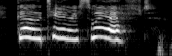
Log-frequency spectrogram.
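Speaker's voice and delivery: very high, loud, eager gushing excitement. Showing the fan eagerness to avoid when seeking to be taken seriously: eager, enthusiastic excitement. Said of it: "showing that like eagerness and enthusiasm".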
